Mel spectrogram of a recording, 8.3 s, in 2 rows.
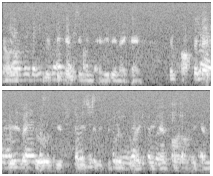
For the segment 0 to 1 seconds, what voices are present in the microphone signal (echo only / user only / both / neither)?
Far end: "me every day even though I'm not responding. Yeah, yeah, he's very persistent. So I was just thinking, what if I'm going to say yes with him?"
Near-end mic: both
